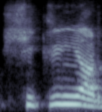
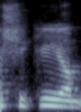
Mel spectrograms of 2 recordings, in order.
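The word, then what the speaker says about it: Škriniar: Şikrinyar diye okunuyormuş.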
